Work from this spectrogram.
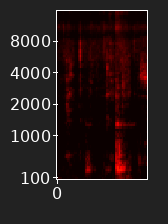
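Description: Fennel seeds, caraway seeds and a clove go into butter in a pan. The sizzle and crackle is quiet and uneven, with small pops and one brief stirring scrape, and it sits close.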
